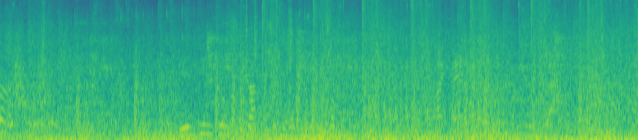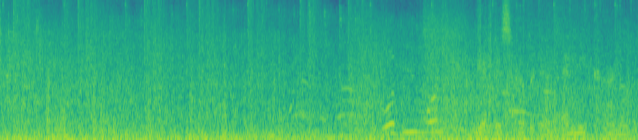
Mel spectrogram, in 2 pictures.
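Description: Explosions boom and rumble continuously in a battle.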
